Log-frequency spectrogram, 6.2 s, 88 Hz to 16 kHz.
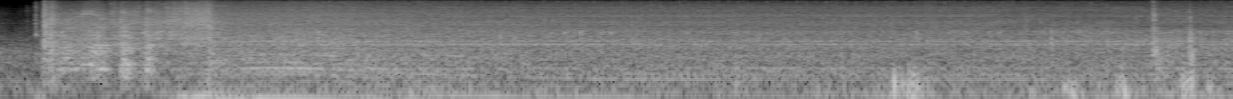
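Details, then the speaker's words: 2006 BMW X3 3.0L: engine starts and idles with a steady rotating bearing hum from the worn main drive belt tensioner pulley; fix is replacing the tensioner, and the idler pulley too. "so you hear that rotating sound that like a bearing going back down this one"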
